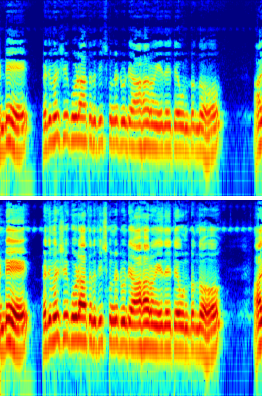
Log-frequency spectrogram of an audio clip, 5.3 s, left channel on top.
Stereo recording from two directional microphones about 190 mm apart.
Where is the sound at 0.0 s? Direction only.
15° right (ahead or behind).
